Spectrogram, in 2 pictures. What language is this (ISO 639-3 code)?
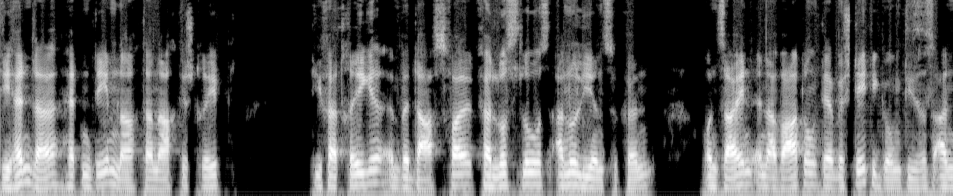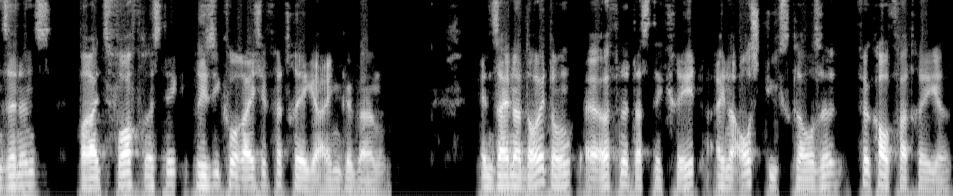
deu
